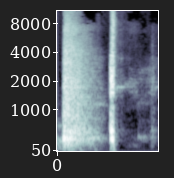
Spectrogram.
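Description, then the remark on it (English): Two coughs: a long, harsh, breathy first cough that trails off, then a shorter sharp one right after, followed by quiet. “And, you know, sorry, excuse me for the coughing and everything.”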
